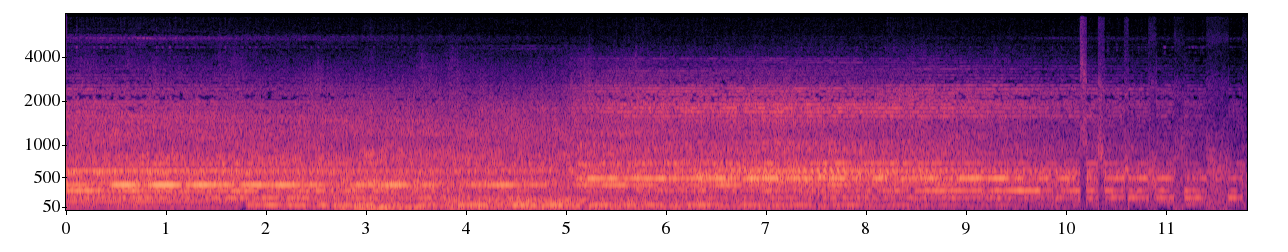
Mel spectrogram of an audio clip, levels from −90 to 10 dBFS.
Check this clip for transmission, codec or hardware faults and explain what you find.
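Seven short dropouts near the end of the clip point to sound dropped by the voice detector. The audio came through a G.722 call path, heard as nothing above 8 kHz and fitting a 64 kbit/s stream. That path carries the audio and is not a fault.

Between 10.14 and the end, the sound breaks up into brief stretches of steady noise. These fall at 10.14–10.20, 10.32–10.38, 10.58–10.62, 10.82–10.90, 11.08–11.18, 11.40–11.62 and 11.76 to the end, lasting 40 to 220 ms each. The likely cause is the sender's voice detector judging the sound to be background and pausing transmission, with the receiver filling each gap with comfort noise until sending resumed.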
